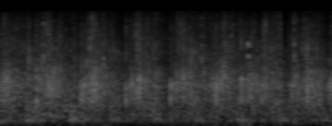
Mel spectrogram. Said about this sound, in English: Give the Lord a hand clap of praise if you will.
